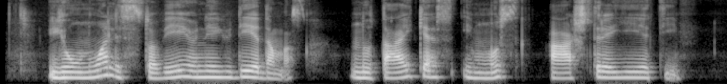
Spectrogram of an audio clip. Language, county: Lithuanian, Panevėžys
